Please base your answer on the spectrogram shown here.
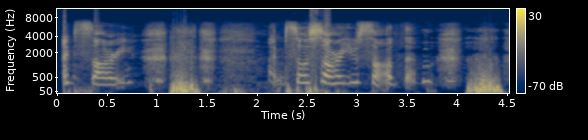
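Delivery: high, slow, tearful sobbing apology. Acted. Pinky apologising to Twilight through sobs. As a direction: choke it out through tears. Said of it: "Pinky sniffed through her sobs".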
